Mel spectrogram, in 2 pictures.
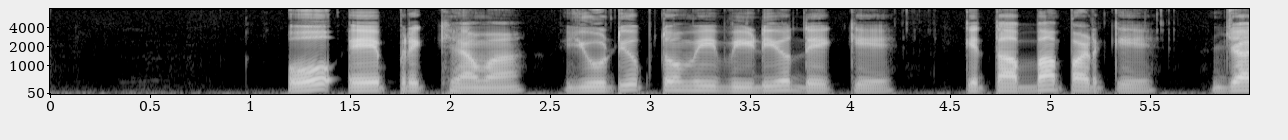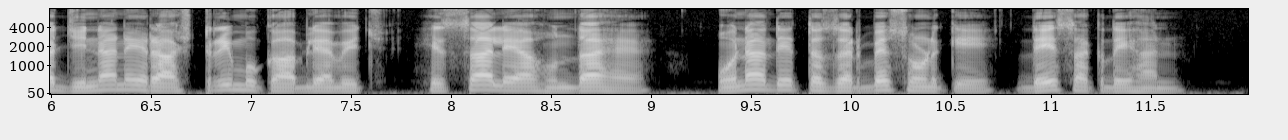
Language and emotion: Punjabi, neutral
